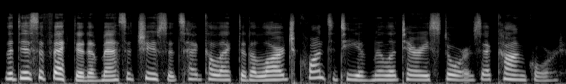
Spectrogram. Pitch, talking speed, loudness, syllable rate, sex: 220 Hz, 150 wpm, -19 LUFS, 5.4 syllables/s, female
